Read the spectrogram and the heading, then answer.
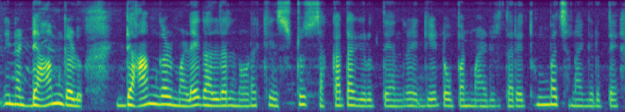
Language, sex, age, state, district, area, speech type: Kannada, female, 18-30, Karnataka, Chikkamagaluru, rural, spontaneous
